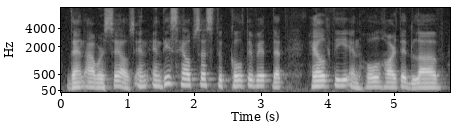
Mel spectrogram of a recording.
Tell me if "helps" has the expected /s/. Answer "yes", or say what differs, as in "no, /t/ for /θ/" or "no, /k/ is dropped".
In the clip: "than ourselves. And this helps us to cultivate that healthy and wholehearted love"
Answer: yes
